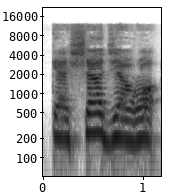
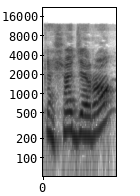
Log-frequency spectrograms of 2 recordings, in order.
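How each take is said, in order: First: Each syllable gets the same full length. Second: The middle syllables are rushed and cut short. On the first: The speaker calls it right. "we need to go slower on it" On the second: The speaker calls it wrong. "sheen, jim, both of them gone"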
